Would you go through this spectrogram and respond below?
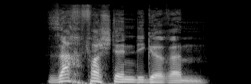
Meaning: strong dative masculine/neuter singular comparative degree of sachverständig
- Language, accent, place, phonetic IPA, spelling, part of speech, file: German, Germany, Berlin, [ˈzaxfɛɐ̯ˌʃtɛndɪɡəʁəm], sachverständigerem, adjective, De-sachverständigerem.ogg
